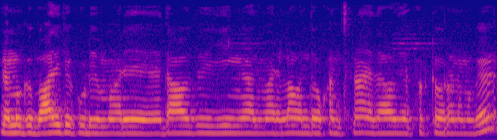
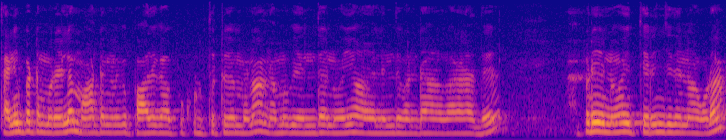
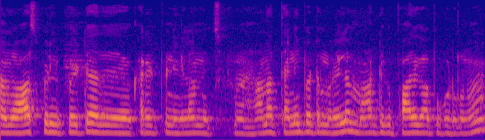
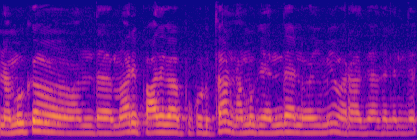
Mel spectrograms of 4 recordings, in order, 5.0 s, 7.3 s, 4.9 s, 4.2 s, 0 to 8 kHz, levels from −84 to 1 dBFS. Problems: none marked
